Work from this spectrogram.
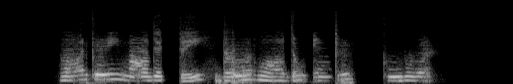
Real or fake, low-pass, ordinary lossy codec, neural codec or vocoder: fake; 14.4 kHz; none; codec, 44.1 kHz, 0.9 kbps, DAC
